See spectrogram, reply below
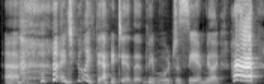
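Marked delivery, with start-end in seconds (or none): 3.1-3.5 short, high, loud startled yelp; brief comic scream of fright; mock scream. Imitating people seeing the monster.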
